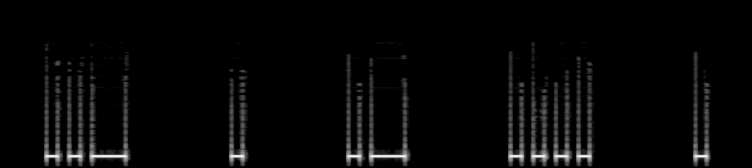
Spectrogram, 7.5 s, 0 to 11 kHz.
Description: Morse code, heard as a keyed tone, about 10 wpm, spaced as for 6 wpm, 800 Hz. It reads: UEAHE
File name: LEZIONI / 2 UHDN / 2 UH ws 10wpm 2029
